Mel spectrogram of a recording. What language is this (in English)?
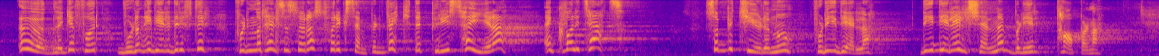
Norwegian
